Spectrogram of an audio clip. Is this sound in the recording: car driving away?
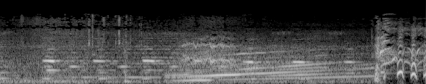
yes

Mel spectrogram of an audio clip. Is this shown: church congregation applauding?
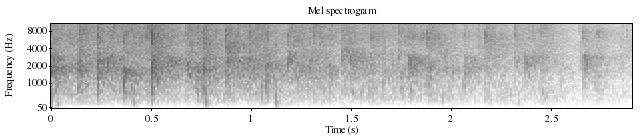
yes

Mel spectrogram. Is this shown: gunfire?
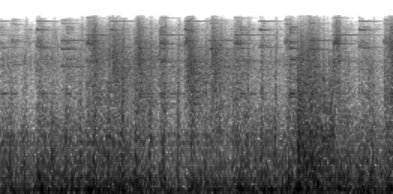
yes

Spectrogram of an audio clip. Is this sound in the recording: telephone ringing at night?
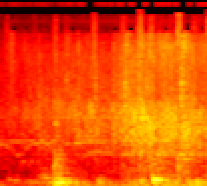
no

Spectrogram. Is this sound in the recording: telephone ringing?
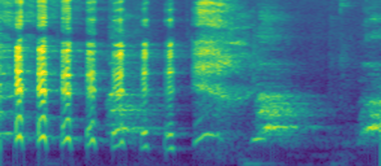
no

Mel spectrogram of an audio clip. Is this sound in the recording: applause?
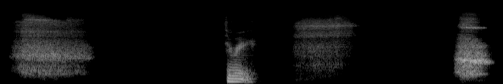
no

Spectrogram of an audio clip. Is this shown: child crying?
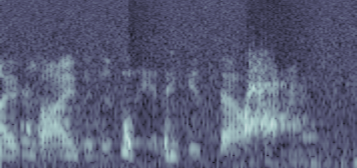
no

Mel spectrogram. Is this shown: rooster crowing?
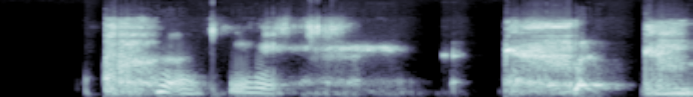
no

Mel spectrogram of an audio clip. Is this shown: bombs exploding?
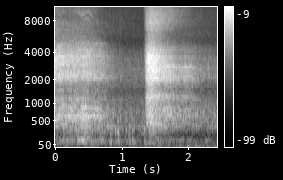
no

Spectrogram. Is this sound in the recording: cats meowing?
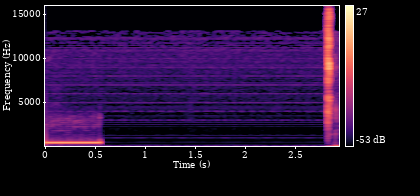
no

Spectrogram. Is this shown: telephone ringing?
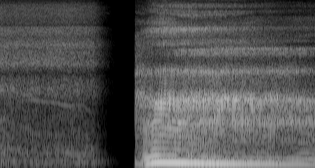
no

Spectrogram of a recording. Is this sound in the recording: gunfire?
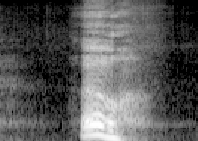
no

